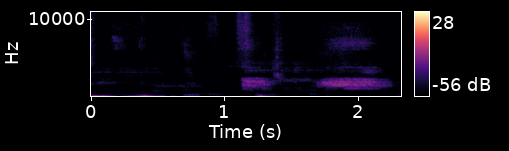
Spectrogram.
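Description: A crow cawing faintly, twice in the second half, over low soft thuds of a hand working crumbly wheat-flour dough in a steel plate.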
